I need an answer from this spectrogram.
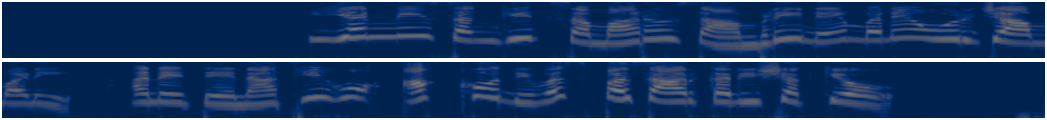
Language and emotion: Gujarati, happy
